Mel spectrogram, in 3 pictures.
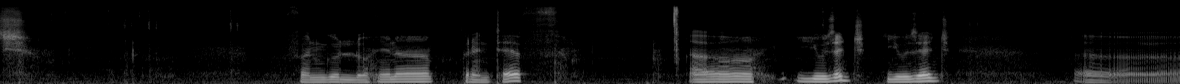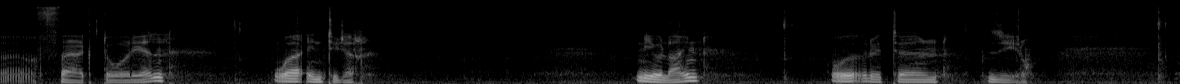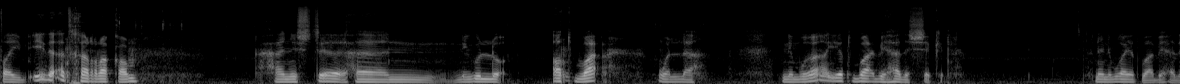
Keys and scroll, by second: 0.0-5.4 typing, 7.8-9.6 typing, 10.9-26.2 typing, 28.1-31.7 typing, 31.3 alt+Tab, 31.7 alt+Tab.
